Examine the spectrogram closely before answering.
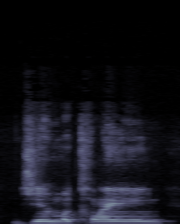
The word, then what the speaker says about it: McLean: i know about them jim mcclain um jim mclean jim mclean jim mclean i can't i can't remember how to pronounce your name but but it's jim jim mack glean yes i said it right so um so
